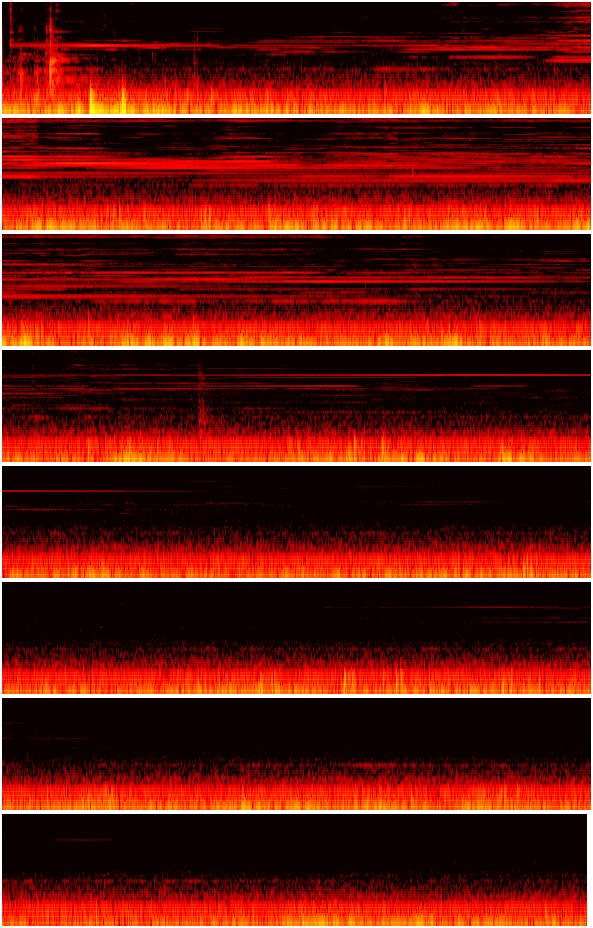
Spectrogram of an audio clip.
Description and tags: Eerie background space sound
A creepy background sound I recorded with a space heater.
warm, ambient, spooky, strange, creepy, fx, future, weird, drama, noise, abstract, drone, electric, atmosphere, anxious, sound, coil, thrill, space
